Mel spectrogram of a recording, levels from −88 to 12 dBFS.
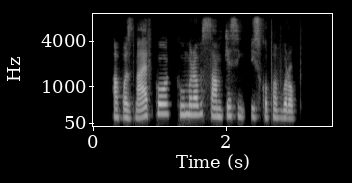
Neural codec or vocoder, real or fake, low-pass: codec, 16 kHz, 1 kbps, X-Codec, HuBERT features, trained on LibriSpeech; fake; 7.2 kHz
